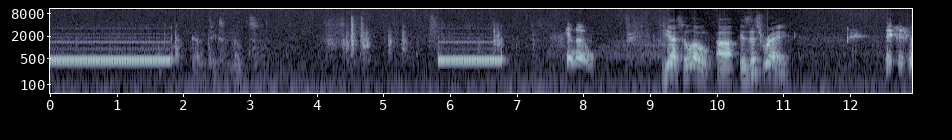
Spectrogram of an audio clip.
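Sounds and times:
telephone ringback tones over a speakerphone: 0:00.0 - 0:01.9, 0:05.8 - 0:06.9
speech: 0:09.2 - 0:11.2, 0:12.5 - 0:12.9.

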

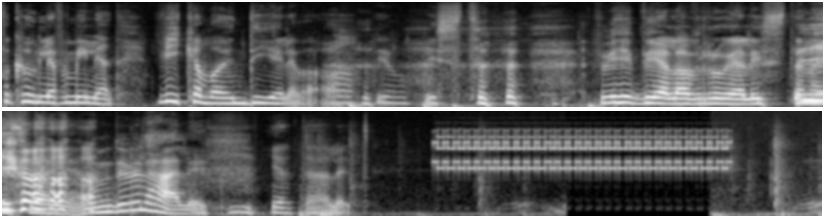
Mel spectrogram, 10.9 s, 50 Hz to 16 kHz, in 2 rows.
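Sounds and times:
speech: 0:00.0 - 0:08.0
mobile phone ringing with an incoming call: 0:08.4 - 0:10.4.

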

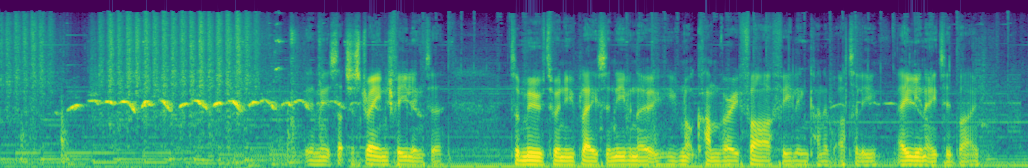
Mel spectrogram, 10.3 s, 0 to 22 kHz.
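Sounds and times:
soft steady musical background: 0:00.0 - 0:10.2
person whistling a short wavering tune: 0:00.5 - 0:03.4, 0:08.4 - 0:09.6
speech: 0:03.0 - 0:10.0.

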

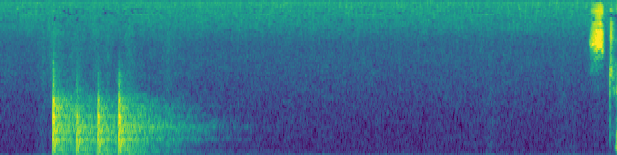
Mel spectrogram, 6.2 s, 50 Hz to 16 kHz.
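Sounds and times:
firm knocking on a door: 0:00.5 - 0:02.4
speech: 0:06.0 - 0:06.1.

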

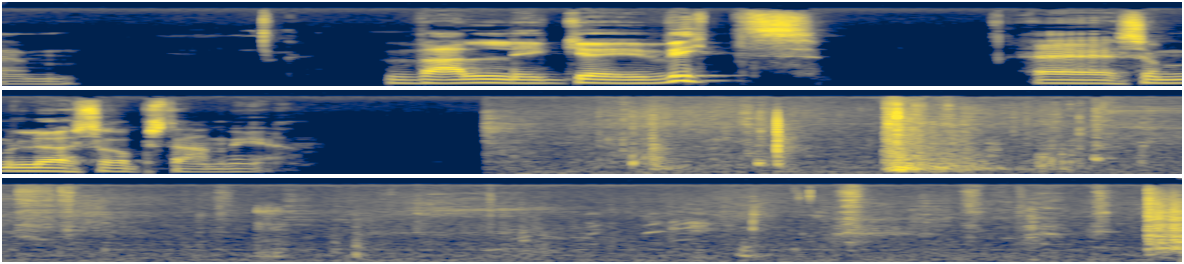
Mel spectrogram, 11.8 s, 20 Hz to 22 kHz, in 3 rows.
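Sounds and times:
speech: 0:01.3 - 0:02.8, 0:03.4 - 0:05.0
door slamming shut: 0:06.8 - 0:07.4.

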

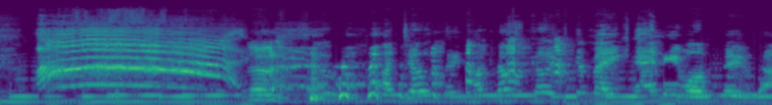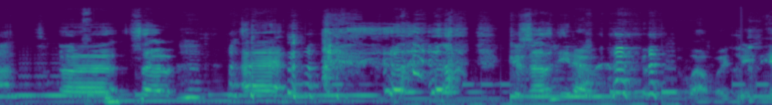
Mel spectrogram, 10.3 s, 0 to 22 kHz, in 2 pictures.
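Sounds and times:
speech: 0:00.0 - 0:00.6, 0:01.6 - 0:10.2
person screaming in pain: 0:00.2 - 0:01.8
laughter: 0:01.7 - 0:04.8, 0:05.7 - 0:10.2.

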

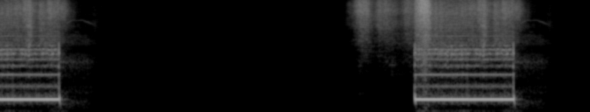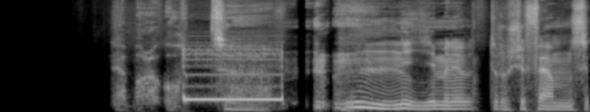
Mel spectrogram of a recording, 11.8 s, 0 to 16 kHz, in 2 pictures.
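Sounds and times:
telephone ringing tone: 0:00.0 - 0:00.7, 0:04.2 - 0:05.2, 0:07.7 - 0:08.9
speech: 0:09.4 - 0:09.7, 0:10.8 - 0:11.7.

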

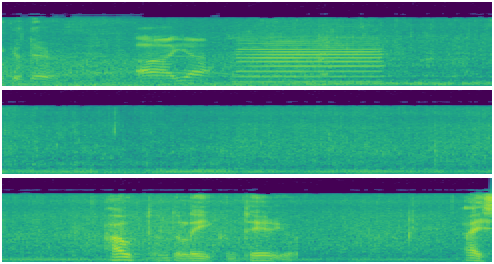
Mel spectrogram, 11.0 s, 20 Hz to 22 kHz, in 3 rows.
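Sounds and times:
boat engine rumbling leaving the dock: 0:00.0 - 0:11.0
water noise: 0:00.0 - 0:11.0
wind: 0:00.0 - 0:11.0
speech: 0:00.1 - 0:02.6, 0:08.2 - 0:09.7, 0:10.8 - 0:11.0
boat horn blast: 0:01.5 - 0:04.4.

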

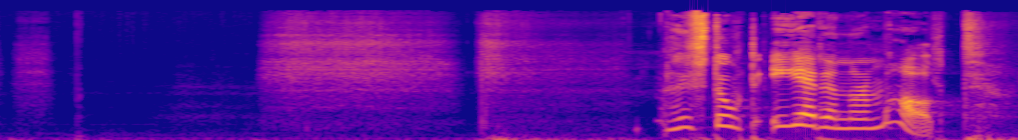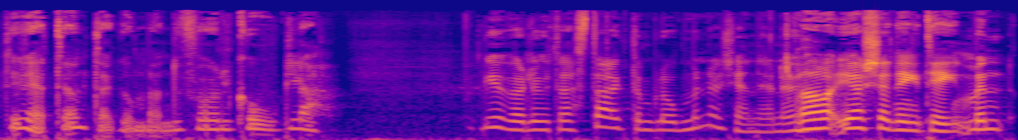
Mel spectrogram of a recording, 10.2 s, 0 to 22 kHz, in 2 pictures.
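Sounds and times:
breathing through the nose: 0:00.0 - 0:03.2
speech: 0:03.4 - 0:06.8, 0:07.5 - 0:10.1.

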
